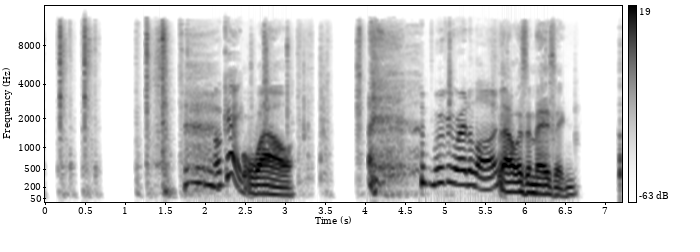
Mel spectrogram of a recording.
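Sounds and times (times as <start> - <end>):
manual typewriter keys clacking: 0.2 - 1.7, 2.6 - 4.1
speech: 1.8 - 3.2, 4.8 - 6.8.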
